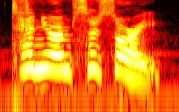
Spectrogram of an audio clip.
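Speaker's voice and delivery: high loud yell of "sorry"; yelled apology. A narrator's reading. Yin yelling her apology at Ida, high and loud. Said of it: "you yelled at him".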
